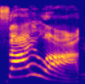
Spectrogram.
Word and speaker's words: Psylocke: It's Psylocke.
